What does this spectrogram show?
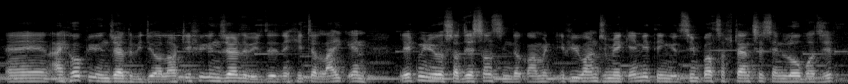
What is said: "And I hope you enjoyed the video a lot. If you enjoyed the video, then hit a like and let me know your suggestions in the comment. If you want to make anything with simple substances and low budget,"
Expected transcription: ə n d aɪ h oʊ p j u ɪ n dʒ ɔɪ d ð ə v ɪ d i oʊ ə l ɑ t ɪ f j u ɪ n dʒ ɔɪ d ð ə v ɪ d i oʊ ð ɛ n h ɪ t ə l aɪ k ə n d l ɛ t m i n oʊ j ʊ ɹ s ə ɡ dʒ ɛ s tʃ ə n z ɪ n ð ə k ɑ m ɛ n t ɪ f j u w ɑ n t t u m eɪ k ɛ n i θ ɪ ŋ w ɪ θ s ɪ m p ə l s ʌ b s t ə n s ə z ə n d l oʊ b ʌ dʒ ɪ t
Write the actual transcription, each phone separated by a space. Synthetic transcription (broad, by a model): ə n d aɪ h oʊ p j u ɪ n dʒ ɔɪ d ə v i d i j ə l ɑ t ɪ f j u ɪ n dʒ ɔɪ d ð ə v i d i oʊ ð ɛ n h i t ə l aɪ k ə n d l ɛ t m i n oʊ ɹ s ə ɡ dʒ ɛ s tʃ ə n s ɪ n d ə k ɑ m ɛ n t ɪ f j u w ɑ n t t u m eɪ k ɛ n i t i ŋ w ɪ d s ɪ m p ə l s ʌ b s t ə n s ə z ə n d l oʊ b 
